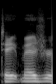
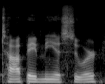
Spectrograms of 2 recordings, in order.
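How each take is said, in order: First: It is said with ordinary English pronunciation. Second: It is said with odd, French-sounding pronunciation.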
